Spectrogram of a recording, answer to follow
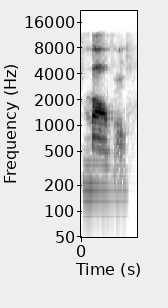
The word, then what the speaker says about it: Maryville: I say it's like Maryland, but with Ville instead of Lind. You say Ville, so I say Ville. Anyway, I say it like a. If you're from around here, it's Merville.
